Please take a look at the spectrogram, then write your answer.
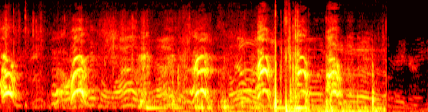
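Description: A dog at a cabin in Canada barks and whimpers in a string of excited yips and whines, close and fairly loud, with some voices mixed in.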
